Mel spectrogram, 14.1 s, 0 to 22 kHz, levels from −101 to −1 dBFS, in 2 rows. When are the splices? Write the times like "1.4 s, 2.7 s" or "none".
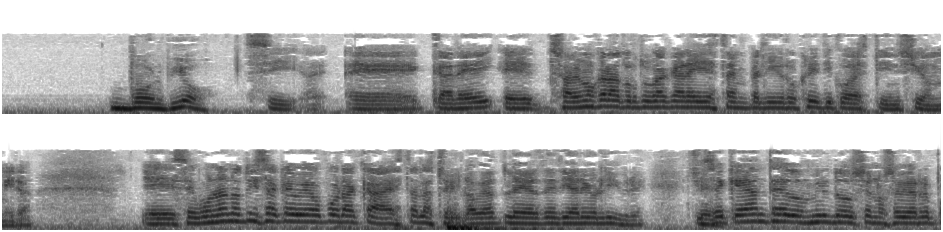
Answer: none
